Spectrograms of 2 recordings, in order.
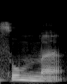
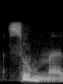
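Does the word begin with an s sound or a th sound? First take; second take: th; s. First: The word begins with a th sound. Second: The word begins with an s sound. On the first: It means 'then'. The speaker calls it right. "وثم بالثاء معناها حرف عطف" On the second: It means 'poison'. The speaker calls it wrong. "ثم بالسين السم القاتل المعروف"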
